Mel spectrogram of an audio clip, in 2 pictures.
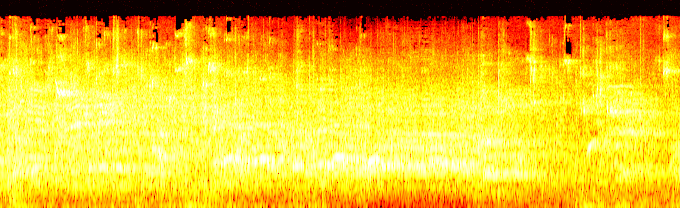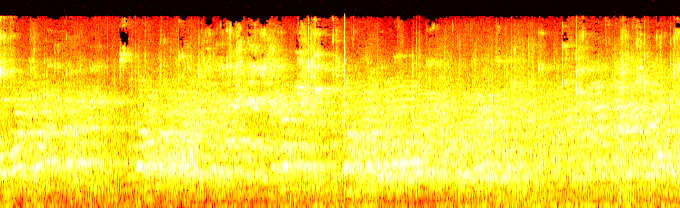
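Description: Live basketball game sound: a ball bouncing on a hardwood court with short sharp knocks, under near-continuous shouting voices from players and the bench.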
